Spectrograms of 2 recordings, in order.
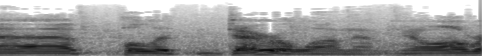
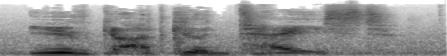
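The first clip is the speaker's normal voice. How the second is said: put-on raspy, gritty, smoke-worn voice with Latin accent. Retelling what the salesman who ordered the bow said; gritty smoker latin voice. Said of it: "said in a gritty smoker Latin voice".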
